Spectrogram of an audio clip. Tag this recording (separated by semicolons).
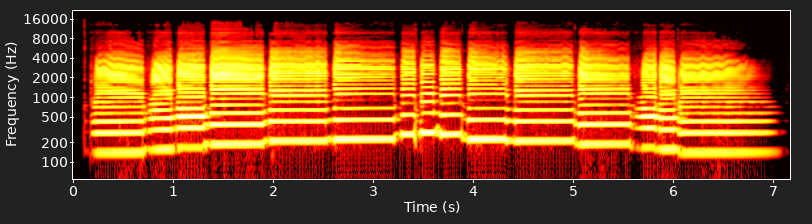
sax; scale; good-sounds; tenor; neumann-U87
